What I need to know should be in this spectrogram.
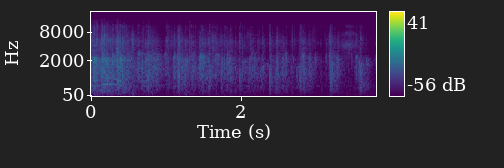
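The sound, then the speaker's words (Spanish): Applause from a church audience: a dense, continuous wash of clapping, strongest at the start and easing slightly before a last small swell near the end. “Aleluya, denle ese aplauso al Señor.”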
